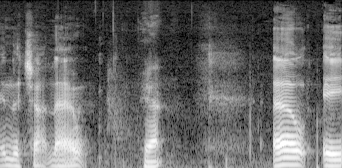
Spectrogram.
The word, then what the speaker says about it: Lehrer: Lehrer, like the German word for teacher.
